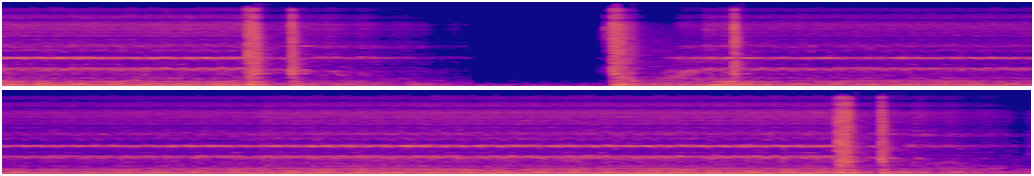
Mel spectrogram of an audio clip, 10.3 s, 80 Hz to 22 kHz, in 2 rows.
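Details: 1967 Logan model 1875 lathe on a Phase-a-matic static single-to-three-phase converter at 240 V, restarted to watch the converter's red indicator light: a steady even motor hum with a faint high whine and a few switch clicks, no knocking or growl. Normal running.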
